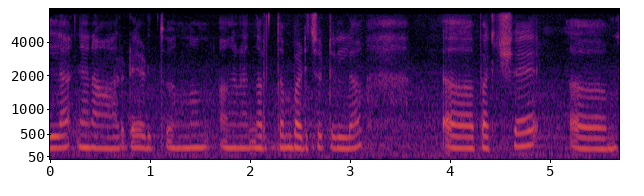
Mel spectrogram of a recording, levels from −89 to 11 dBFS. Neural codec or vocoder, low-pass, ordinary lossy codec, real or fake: none; 7.2 kHz; none; real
